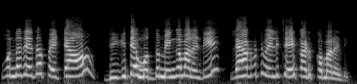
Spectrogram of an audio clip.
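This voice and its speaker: A woman in a film, a sharp-tongued, scolding sister-in-law. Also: extremely high pitch, racing. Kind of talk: film dialogue.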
